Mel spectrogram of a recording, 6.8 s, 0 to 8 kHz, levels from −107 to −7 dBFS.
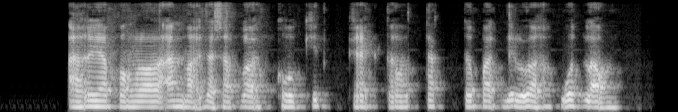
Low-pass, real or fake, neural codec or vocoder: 7.2 kHz; fake; codec, 16 kHz, 8 kbps, FunCodec, trained on LibriTTS, 25 frames a second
